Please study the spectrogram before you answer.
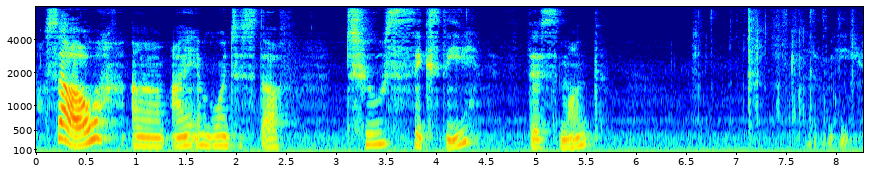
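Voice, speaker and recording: A woman chatting casually through a budget vlog in a halting, low-energy way, slightly hoarse as if weak after surgery. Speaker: budgeting vlogger. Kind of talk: casual chat while counting cash.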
